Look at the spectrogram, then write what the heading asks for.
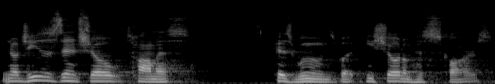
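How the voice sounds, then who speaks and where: A pastor in his thirties from Hawaii, preaching a sermon with impassioned swings between loud emphatic peaks and soft hushed stretches. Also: medium pitch, unhurried, vocal fry. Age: 30s.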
